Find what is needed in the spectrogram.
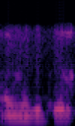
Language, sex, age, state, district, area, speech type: Malayalam, male, 45-60, Kerala, Palakkad, rural, conversation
